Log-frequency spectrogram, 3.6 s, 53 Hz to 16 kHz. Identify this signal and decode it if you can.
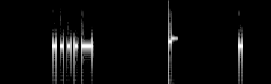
Morse code, heard as a keyed tone, about 25 wpm, 700 Hz. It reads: 4 E
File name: Single-Letter-Number-25wpm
